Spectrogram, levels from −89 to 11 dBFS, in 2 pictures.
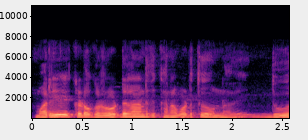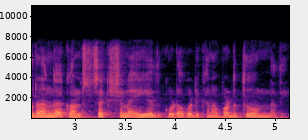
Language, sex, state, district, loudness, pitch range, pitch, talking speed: Telugu, male, Telangana, Hyderabad, -16 LUFS, 135-165 Hz, 145 Hz, 165 wpm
